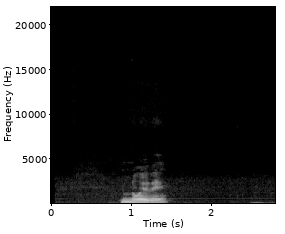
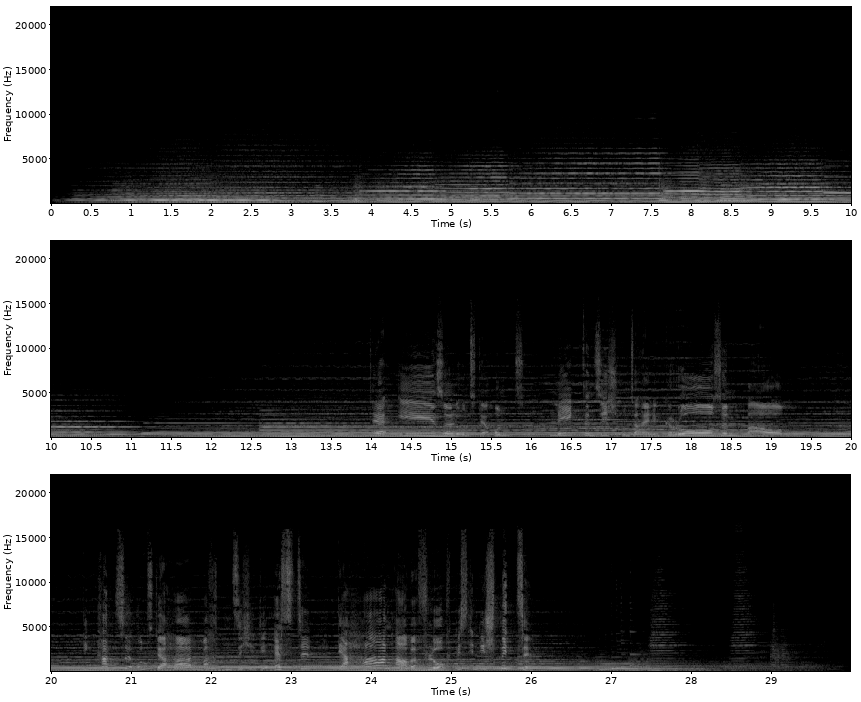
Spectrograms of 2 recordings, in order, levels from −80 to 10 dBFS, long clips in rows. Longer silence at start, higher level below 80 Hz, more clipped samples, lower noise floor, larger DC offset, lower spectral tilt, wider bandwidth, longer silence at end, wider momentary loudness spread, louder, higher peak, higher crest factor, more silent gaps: first, 0.85 s vs 0.2 s; about the same, -56 dBFS vs -60 dBFS; neither; second, -59 dBFS vs -66 dBFS; neither; first, -10.5 dB/octave vs -5 dB/octave; second, 4.7 kHz vs 16 kHz; first, 1.35 s vs 0.6 s; first, 19 LU vs 11 LU; first, -17 LUFS vs -34 LUFS; first, -2 dBFS vs -14 dBFS; about the same, 18 dB vs 20 dB; neither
